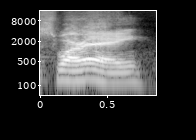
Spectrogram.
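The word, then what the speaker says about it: Soirée: spelling it is pronunciation it's French it's French for evening right so when you have a soiree evening party nice you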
